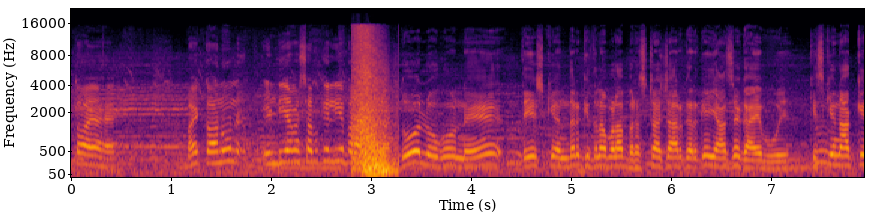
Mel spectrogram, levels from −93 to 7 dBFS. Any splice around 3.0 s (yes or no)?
yes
